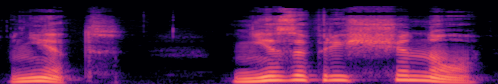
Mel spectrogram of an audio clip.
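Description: A man's voice: fairly high pitch, big pitch swings, takes it slowly, darkish tone, dry recording, clean studio sound, full character voice. Man reading a firm, probing young woman. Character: young woman in her twenties, persistent questioner. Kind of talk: audiobook character reading.

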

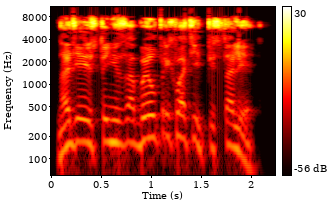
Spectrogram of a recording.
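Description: A wheezing investigator, anxious and careful with his words, as a male storyteller puts him on. His voice is lifted above the reader's own and carries a husky grain, lively in its rise and fall. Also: fairly high pitch, voice pushed up. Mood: tense. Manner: wheezing, measured.

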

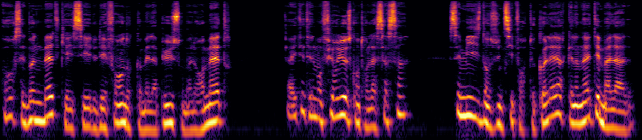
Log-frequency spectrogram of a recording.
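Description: A man reading an audiobook, voicing a polite, cunning gentleman detective who speaks courteously and with insinuation. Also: a little high, expressive, moderate pace, pitched above the performer's own voice.

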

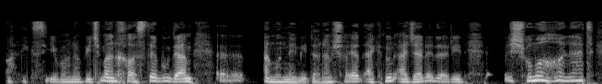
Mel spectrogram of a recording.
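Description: A man reading aloud and voicing a fawning, nervous middle-aged man in a raised, halting voice. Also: lively intonation, creaky, a little mellow, husky, dry recording, dull audio. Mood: eager. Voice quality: high, strained, halting with hesitations.

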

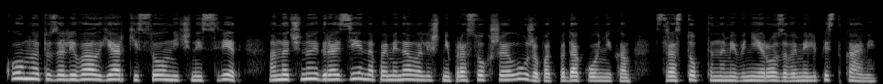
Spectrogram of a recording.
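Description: Woman audiobook narrator, even expressive reading, dry close mic. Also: medium pitch, fairly quick, hardly any pauses, no echo. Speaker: audiobook reader. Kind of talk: scripted narration.

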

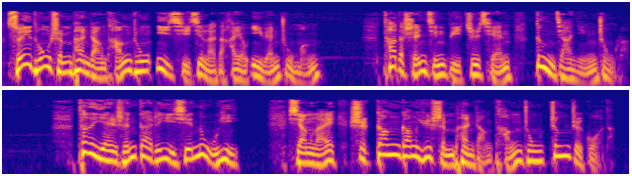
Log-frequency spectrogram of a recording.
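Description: A man narrating a fantasy audio drama in a dramatic, expressive way. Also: mid-range voice, normal speed, breathy edge, dry recording.

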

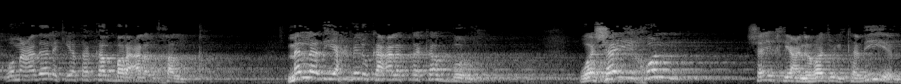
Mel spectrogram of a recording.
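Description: Guy giving a friday sermon, fired-up questions, big echoey mosque, muffled sound. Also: sits high. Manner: impassioned, rhetorical questions, rising emphasis. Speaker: preacher. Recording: echoey hall, dull lo-fi sound.

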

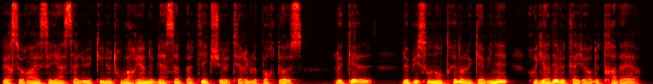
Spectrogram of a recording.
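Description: A male audiobook narrator telling a classic novel in a measured way. His voice is very dark and husky. It sits somewhat low. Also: steady tone.

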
